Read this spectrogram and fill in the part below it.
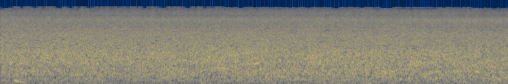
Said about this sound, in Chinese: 我们现在到了这个九潭八瀑这儿啊，就可以听到这个瀑布的声音，小瀑布，我们来听一听这个声音。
